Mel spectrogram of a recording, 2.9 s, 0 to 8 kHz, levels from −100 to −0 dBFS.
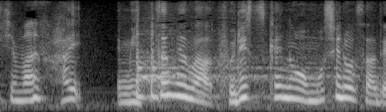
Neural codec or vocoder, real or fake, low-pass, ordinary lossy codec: none; real; none; none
